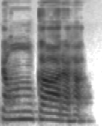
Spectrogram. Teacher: So ka varga starts at the base of your throat. So this na also, that anunasika shabda also should come from your throat ikkada, not from your nose.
